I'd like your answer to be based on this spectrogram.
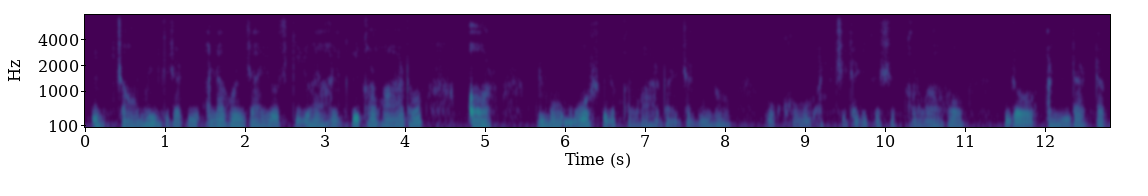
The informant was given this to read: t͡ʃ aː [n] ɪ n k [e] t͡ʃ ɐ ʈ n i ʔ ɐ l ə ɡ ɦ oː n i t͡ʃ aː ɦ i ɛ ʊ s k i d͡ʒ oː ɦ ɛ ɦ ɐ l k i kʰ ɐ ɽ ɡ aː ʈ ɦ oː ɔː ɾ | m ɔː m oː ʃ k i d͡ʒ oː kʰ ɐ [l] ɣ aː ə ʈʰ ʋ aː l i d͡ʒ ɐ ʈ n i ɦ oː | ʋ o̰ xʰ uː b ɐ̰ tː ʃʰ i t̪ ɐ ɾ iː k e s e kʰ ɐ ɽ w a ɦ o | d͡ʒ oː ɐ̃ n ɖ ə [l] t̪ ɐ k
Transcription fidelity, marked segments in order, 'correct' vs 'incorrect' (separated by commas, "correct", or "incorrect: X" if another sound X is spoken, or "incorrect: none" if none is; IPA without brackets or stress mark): incorrect: m, incorrect: i, incorrect: ɽ, incorrect: ɾ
